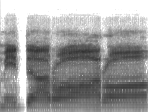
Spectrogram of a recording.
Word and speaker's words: مدرارا: The first ra was pronounced happy, and it should be pronounced with an awesome sound. Try it again. No. يرسل السماء عليكم مدرارا.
